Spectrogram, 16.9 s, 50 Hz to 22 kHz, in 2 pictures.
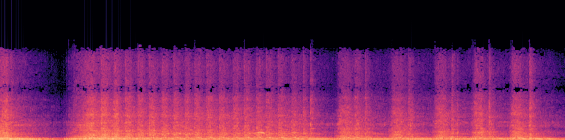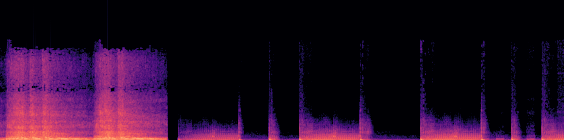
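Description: A KTM Duke 390 motorcycle with its exhaust removed revs hard and loud for about eleven seconds, close by. Then comes a run of short, sharp throttle blips with silent gaps between them.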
